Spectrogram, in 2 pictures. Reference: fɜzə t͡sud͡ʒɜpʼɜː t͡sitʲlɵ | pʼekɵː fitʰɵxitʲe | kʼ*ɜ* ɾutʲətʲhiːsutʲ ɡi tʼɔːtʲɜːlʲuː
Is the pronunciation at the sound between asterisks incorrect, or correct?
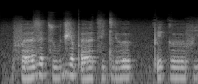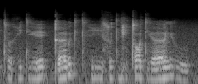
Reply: correct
